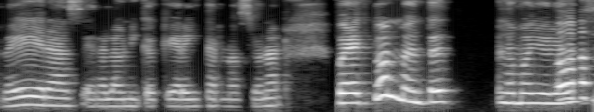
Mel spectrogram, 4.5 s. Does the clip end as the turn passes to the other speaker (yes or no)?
yes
